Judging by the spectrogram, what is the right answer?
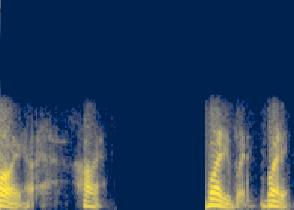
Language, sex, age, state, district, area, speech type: Goan Konkani, female, 45-60, Goa, Ponda, rural, conversation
